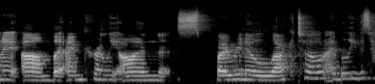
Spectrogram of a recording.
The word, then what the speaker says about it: Spironolactone: I'm not going to show you the bottle because it has my full name and everything on it, but I'm currently on Spironolactone, I believe is how you say it.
